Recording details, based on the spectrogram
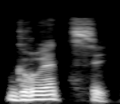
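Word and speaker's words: Grüezi: Ils vont dire gruette gruette grette.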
